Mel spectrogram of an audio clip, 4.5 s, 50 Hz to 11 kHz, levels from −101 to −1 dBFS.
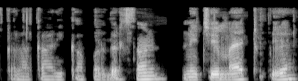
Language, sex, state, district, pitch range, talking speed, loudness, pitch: Hindi, male, Bihar, Purnia, 120-135 Hz, 95 wpm, -21 LUFS, 125 Hz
